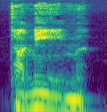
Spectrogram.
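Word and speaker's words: תמים: The pronunciation, I can even see here, I believe. Strong's H 8549. Tamim. Tamim. Tamim. Tamim. All right. That's how it is.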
